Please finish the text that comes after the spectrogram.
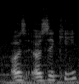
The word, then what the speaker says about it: Ozeki: Did you ever read My Year of Meat by Ruth Ozeki? I might have said it wrong. Ozeki.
